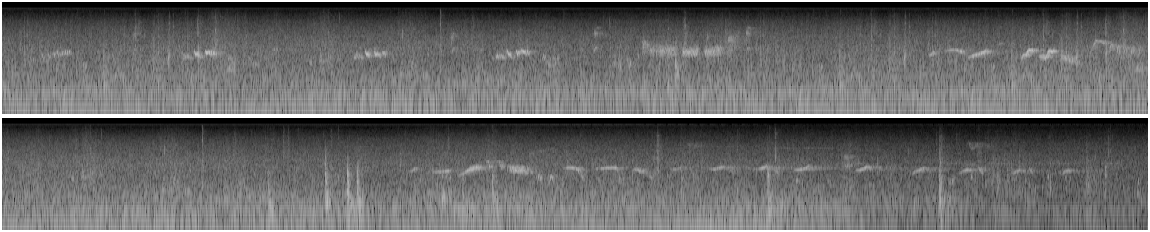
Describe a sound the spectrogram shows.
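Water laps gently against stone steps.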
